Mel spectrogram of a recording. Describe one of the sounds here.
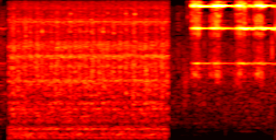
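A motorboat engine hums loudly as a boat speeds over water.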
